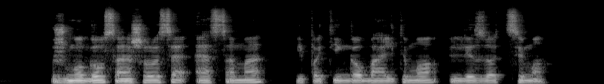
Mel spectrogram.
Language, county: Lithuanian, Panevėžys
